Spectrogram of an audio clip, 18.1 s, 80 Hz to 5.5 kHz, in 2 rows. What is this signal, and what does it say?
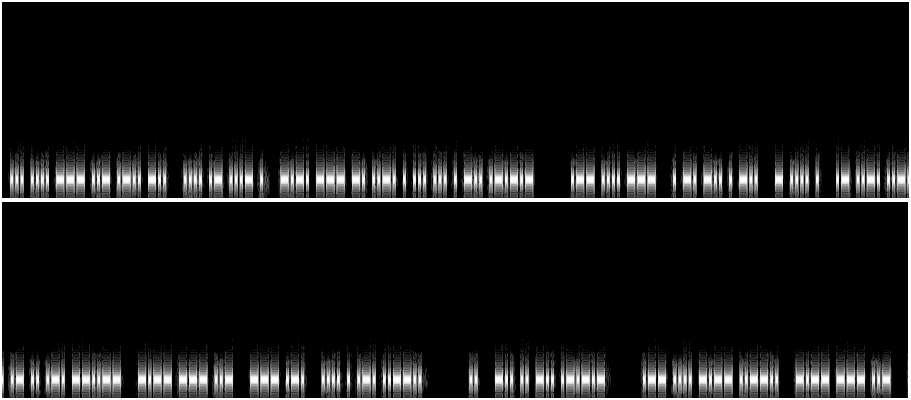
Morse code, heard as a keyed tone, about 46 wpm, 600 Hz. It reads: SHOULD HAVE CONFESSED. WHO ENDED THE AFFAIR, YOU OR HER? I DID. WHY? YOU
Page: Never 47wpm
